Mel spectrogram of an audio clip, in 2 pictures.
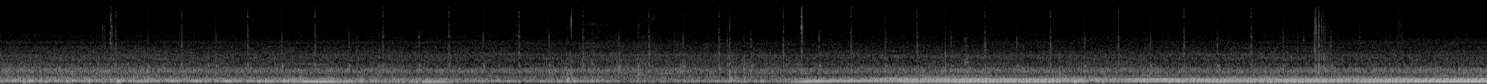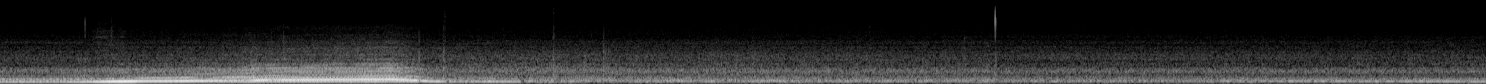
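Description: Supercharged 5.7-litre Hemi V8 of a 2006 Dodge Charger with an SLP Loudmouth II cat-back exhaust, heard from inside the cabin. It cruises at low revs, picks up a little about eight seconds in, then takes a hard burst of throttle about sixteen seconds in: the note climbs fast and loud for some three seconds, then cuts back suddenly to a low cruise as the throttle is released.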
